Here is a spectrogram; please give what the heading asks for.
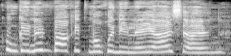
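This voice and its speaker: A woman's voice: extremely high pitch, measured pace, a bit bright, soft background music. A woman playing a remorseful, affectionate middle-aged mother in a radio drama, speaking with pleading emotion. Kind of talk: Tagalog radio drama acting.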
